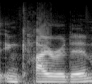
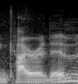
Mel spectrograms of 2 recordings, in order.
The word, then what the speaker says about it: Enchiradim: It is Enchiradim, or it's meant to be Enchiradim, at least through my eyes.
